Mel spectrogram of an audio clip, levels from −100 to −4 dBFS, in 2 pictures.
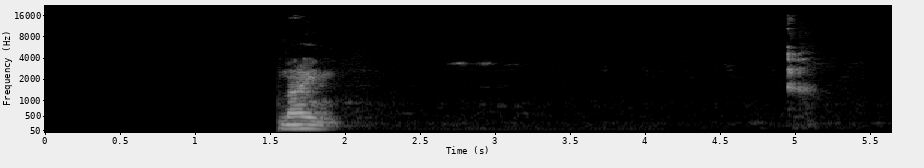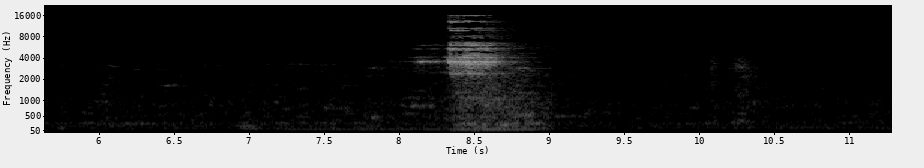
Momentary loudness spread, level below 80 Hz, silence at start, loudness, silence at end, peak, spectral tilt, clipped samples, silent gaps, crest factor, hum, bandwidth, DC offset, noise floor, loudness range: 18 LU; under -90 dBFS; 1.55 s; -43 LUFS; 2.5 s; -28 dBFS; -2.5 dB/octave; under 0.1%; none; 24 dB; none; 13.5 kHz; under 0.1%; -90 dBFS; 10 LU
